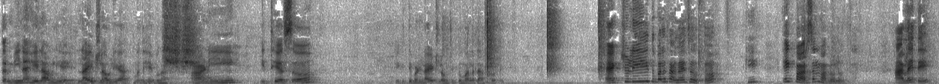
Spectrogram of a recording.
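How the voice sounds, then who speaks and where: A woman's voice: medium pitch, animated, normal speed, long pauses, a bit bright, a little hiss or hum. A woman from Maharashtra chatting casually in a home vlog, keeps pointing things out to viewers. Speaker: vlogger.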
